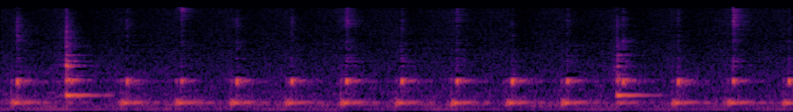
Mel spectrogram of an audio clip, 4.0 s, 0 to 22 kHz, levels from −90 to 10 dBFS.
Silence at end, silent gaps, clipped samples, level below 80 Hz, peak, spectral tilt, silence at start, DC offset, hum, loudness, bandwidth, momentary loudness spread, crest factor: 0 s; none; under 0.1%; -78 dBFS; -18 dBFS; -5 dB/octave; 0 s; under 0.1%; none; -38 LUFS; 16.5 kHz; 6 LU; 20 dB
